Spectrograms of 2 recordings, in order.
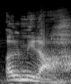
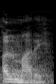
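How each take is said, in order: First: The word is said as al-mee-ra, ending in 'ra'. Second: The word is said as al-maa-ri, ending in 'ri'. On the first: This reads the word the way it is spelled. "Dubai में होंगे ऐसा feel होएगा" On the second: This is how the word is actually pronounced. "उसका pronunciation क्या होता है? It is अलमारी।"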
